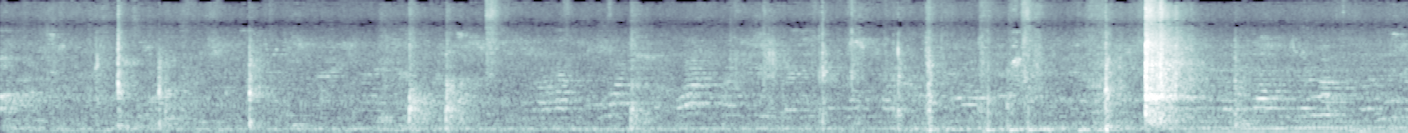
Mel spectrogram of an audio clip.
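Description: Light knocks through a game of backyard cricket, then one loud, sharp crack near the end, the sound of a cricket ball being struck on a tiled courtyard, with faint voices in the background.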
